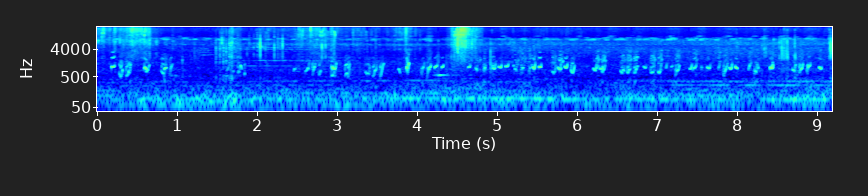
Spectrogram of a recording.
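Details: Guinea pigs munching grass: quick, crisp nibbling and chewing clicks repeated over a steady low hum.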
